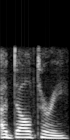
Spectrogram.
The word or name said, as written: adultery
